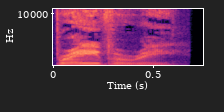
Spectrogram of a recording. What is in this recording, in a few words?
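"bravery", US English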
